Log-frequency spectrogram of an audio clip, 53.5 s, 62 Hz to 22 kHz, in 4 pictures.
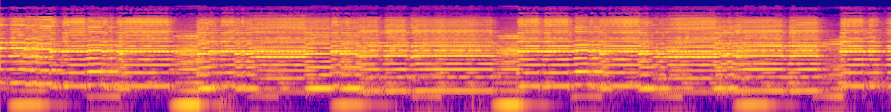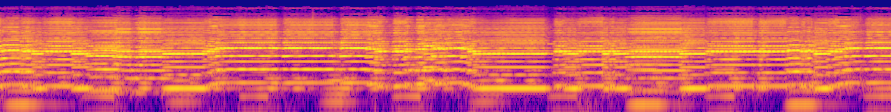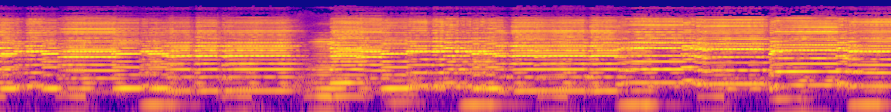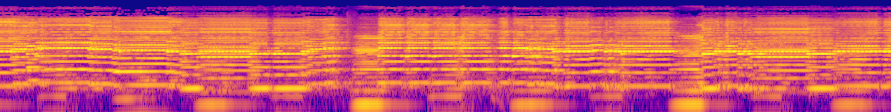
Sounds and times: Accordion: 0:00.0 - 0:53.4.

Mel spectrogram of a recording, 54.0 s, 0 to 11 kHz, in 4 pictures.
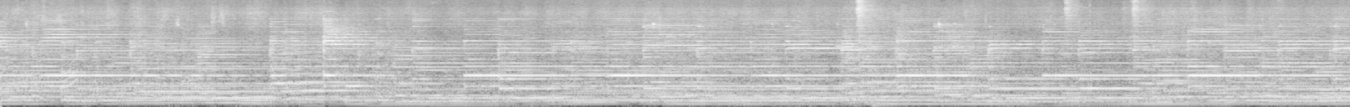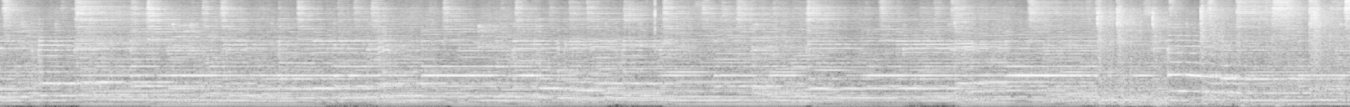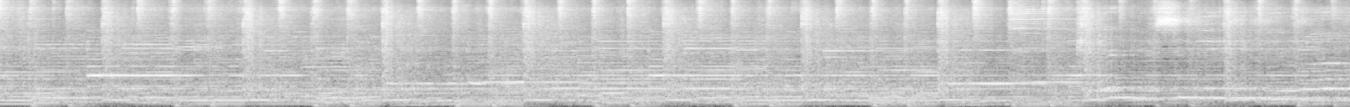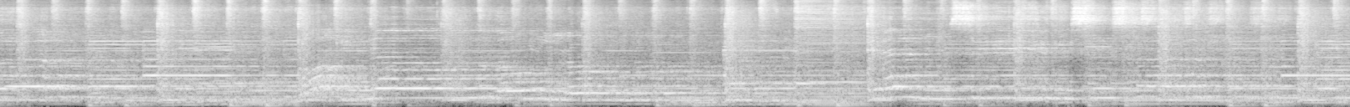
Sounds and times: Music: 0:00.0 - 0:54.0.

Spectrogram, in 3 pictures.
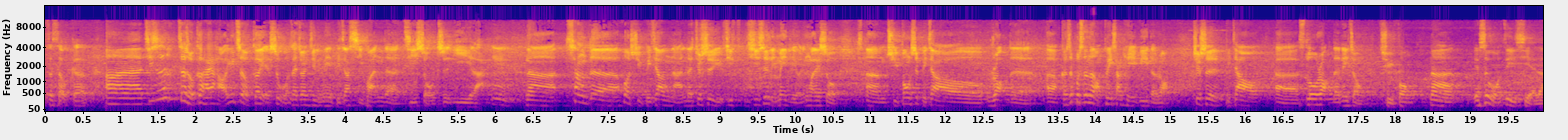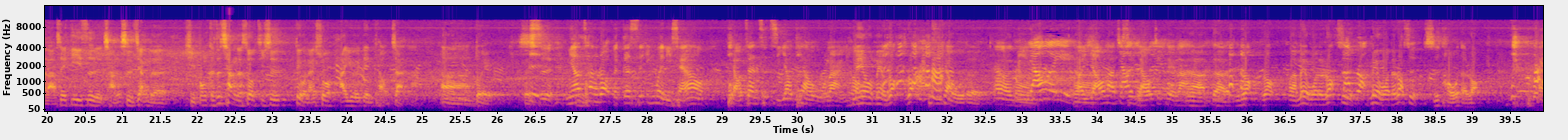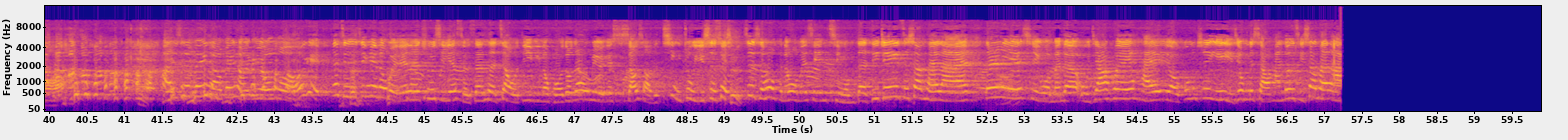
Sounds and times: Male speech, man speaking: 0:00.0 - 0:40.4, 0:41.2 - 0:45.1, 0:48.6 - 0:49.4
Laughter: 0:31.1 - 0:32.2, 0:35.6 - 0:36.3, 0:39.5 - 0:43.1.

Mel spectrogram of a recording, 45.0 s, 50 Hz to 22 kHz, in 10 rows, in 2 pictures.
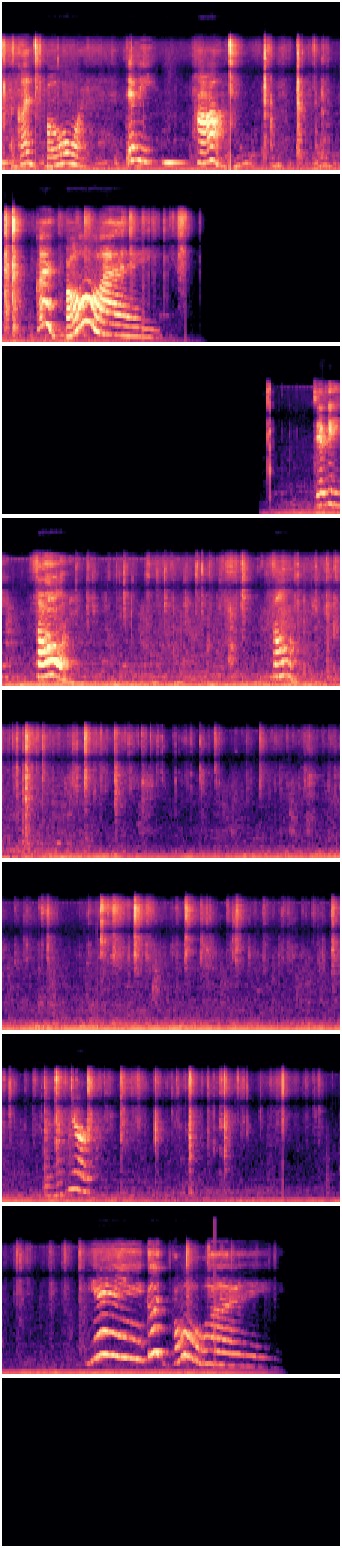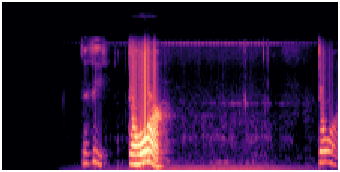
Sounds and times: Speech: 0:00.0 - 0:03.1, 0:05.0 - 0:06.6, 0:13.2 - 0:14.8, 0:17.1 - 0:17.6, 0:27.6 - 0:28.3, 0:32.7 - 0:35.3, 0:41.6 - 0:42.8, 0:44.8 - 0:45.0.

